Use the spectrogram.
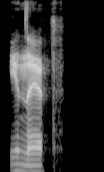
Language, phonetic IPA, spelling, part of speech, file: Russian, [ɪˈnɛt], инет, noun, Ru-инет.ogg
- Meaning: the Internet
